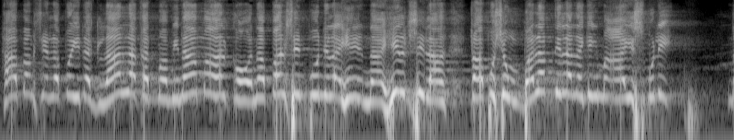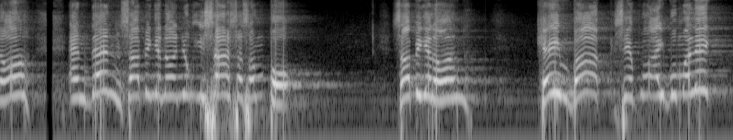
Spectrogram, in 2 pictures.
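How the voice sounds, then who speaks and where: A male pastor preaching a sermon, mixing Tagalog and English and rising to loud exclamations of praise. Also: extremely high pitch, steady tone, normal speed. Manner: mixes Tagalog and English, reads scripture aloud. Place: church hall. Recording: hall reverb.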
